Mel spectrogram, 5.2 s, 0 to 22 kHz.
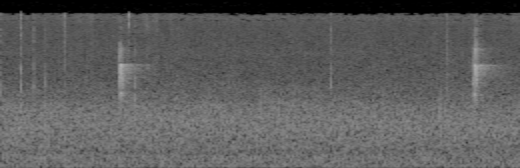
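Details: Great spotted woodpecker in Karlovško predmestje, Ljubljana, Slovenia, on 30 January 2024, gives two sharp, high 'kik' notes about three and a half seconds apart over a steady low hum of distant traffic.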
